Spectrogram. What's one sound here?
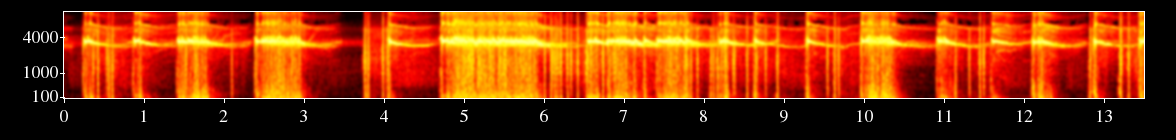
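Fireworks give short shrill whistles after each burst.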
